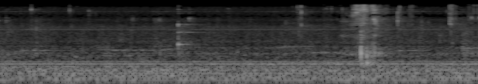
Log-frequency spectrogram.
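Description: A young girl slurps noodles.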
